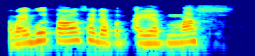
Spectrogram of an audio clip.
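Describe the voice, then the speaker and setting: A woman's voice: a little high, steady tone, fairly quick. A woman giving a personal conversion testimony, telling her story dramatically and speaking straight to her listeners. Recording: dry, slightly dull recording.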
